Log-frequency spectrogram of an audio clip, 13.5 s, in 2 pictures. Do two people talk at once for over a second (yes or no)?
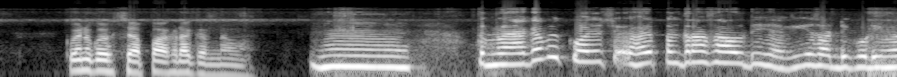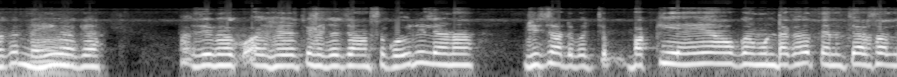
no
